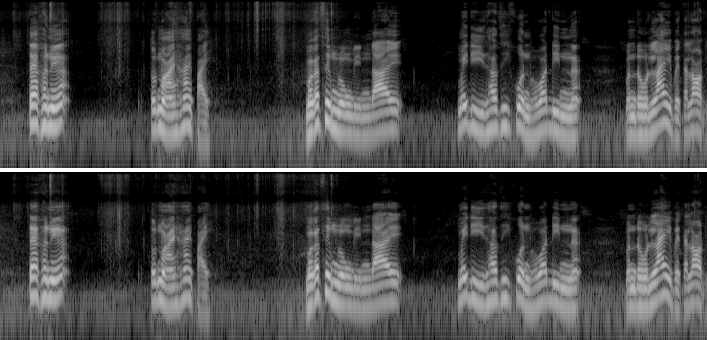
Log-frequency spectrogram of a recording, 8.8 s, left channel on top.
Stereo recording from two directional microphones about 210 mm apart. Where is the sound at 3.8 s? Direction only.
20° left (ahead or behind); by 8.8 s 5° left (ahead or behind).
